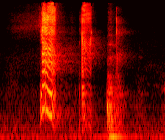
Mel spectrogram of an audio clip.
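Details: Bullfrog. Three abrupt, piercing screams from a bullfrog come in quick succession, each lasting a fraction of a second. The cries are harsh and raspy with a slight downward slur, separated by brief quiet pauses.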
